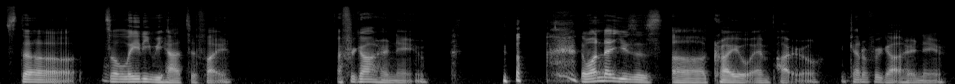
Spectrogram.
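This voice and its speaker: A streamer giving casual, chatty commentary while playing a game, musing out loud in an informal way. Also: mid-range voice, measured pace, creaky. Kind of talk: casual game livestream commentary, reading dialogue aloud.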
